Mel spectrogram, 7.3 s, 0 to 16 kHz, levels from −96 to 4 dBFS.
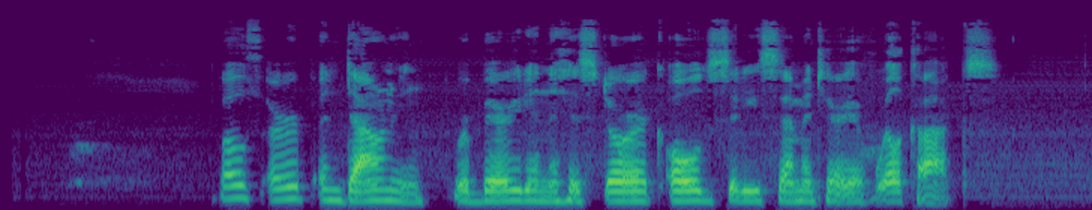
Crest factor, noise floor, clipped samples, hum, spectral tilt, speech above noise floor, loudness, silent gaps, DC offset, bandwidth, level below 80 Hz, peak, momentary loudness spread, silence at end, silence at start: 20 dB; -75 dBFS; under 0.1%; none; -5 dB/octave; 49 dB; -26 LUFS; none; under 0.1%; 10.5 kHz; -82 dBFS; -8 dBFS; 11 LU; 0.7 s; 1.45 s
